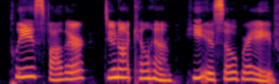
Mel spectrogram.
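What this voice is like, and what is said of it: Childlike, flat line-reading voice. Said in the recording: “That was a little flat. ... in my second grade voice.”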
